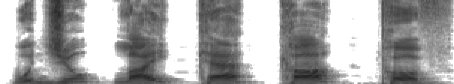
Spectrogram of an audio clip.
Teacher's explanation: طب انا عندي كلمه منتهيه بصوت ساكن اهو اللي هو البي، جاء بعدها كلمه تبدا بصوت متحرك الشوا، نفس الصوت اللي كان هنا ده، هشيل الساكن من نهايه الكلمه الاولى واحطه في بدايه الكلمه الثانيه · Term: وصل الكلام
